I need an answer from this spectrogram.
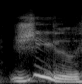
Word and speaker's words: Gilles: Gilles, he pronounced correctly with the soft G, yo te lo corto.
